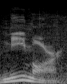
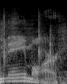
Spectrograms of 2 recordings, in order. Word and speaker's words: Neymar: soccer players out there, Nemar. Near. Finding Near. Finding Near. Believe it's pronounced Neymar.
